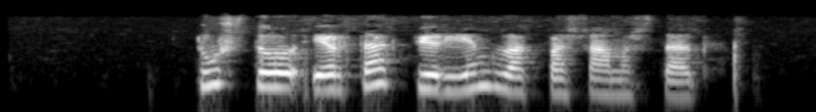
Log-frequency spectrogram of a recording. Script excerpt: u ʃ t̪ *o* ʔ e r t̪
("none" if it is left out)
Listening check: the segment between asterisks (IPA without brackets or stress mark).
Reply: o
